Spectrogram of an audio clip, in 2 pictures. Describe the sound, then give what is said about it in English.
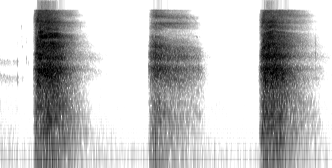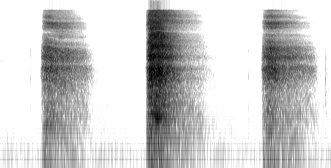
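Vigorous breathing exercise with forceful exhales and inhales: six sharp, noisy rushes of breath in a steady rhythm. Each bursts out loudly and fades quickly, separated by short silences. “step two, which you'll recall is both exhale and inhale are vigorous. So closing and exhale, inhale, side one.”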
